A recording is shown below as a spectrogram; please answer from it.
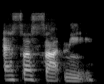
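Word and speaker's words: Essassani: Usually pronounced essati.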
